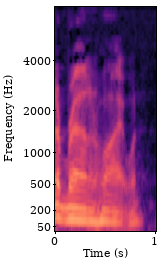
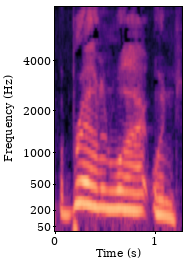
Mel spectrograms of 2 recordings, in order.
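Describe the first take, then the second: First: Said in the usual way. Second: High-pitched, eager outburst; excited cry. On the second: A narrator's reading. Lenny begging George for a pup, crying excitedly. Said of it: "Lenny cried excitedly".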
